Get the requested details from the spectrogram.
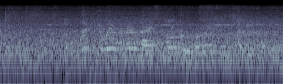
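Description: A lift hums and rattles as it moves.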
